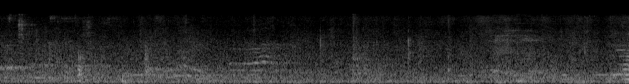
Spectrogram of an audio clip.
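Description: A concert band plays softly in a large echoing hall.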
